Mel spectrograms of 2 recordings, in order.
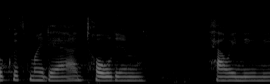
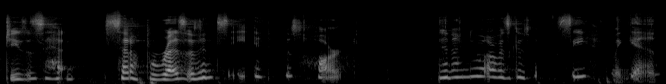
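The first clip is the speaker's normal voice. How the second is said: much higher, breathy, broken by tears; weeping whisper; 8 semitones higher, 5 dB louder than usual. Real, not acted. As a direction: let the voice dissolve into weeping. Emotional climax of testimony.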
